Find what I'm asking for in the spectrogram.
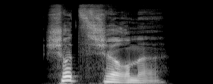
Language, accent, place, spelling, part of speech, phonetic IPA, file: German, Germany, Berlin, Schutzschirme, noun, [ˈʃʊt͡sˌʃɪʁmə], De-Schutzschirme.ogg
- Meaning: nominative/accusative/genitive plural of Schutzschirm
